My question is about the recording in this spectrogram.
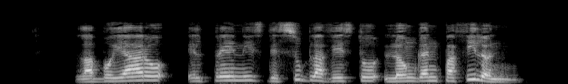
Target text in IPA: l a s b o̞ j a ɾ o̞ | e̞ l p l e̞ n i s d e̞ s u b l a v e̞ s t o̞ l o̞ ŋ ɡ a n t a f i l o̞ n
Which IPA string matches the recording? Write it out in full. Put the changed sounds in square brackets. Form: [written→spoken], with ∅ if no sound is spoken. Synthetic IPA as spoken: l a [s→∅] b o̞ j a ɾ o̞ | e̞ l p [l→ɾ] e̞ n i s d e̞ s u b l a v e̞ s t o̞ l o̞ ŋ ɡ a n [t→p] a f i l o̞ n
